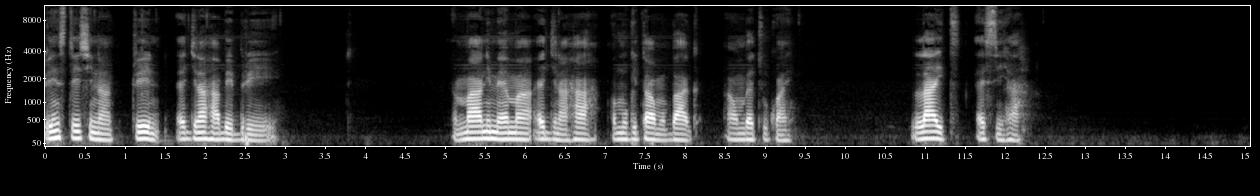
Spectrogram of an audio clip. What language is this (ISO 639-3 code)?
aka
